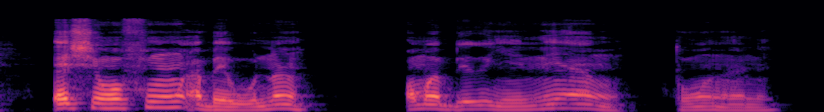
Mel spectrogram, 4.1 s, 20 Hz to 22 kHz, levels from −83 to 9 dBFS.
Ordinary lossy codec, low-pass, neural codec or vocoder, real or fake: none; 10.8 kHz; vocoder, 24 kHz, 100 mel bands, Vocos; fake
